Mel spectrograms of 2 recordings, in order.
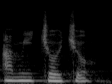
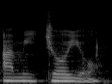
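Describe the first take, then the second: First: The last syllable begins with a j sound. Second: The last syllable begins with a y sound. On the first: The speaker calls it wrong. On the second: The speaker calls it right. "it should be pronounced as"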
